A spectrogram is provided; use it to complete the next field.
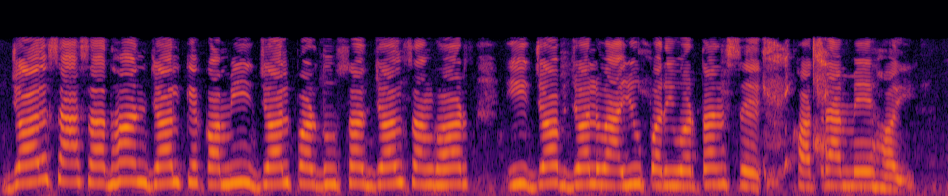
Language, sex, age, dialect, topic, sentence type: Magahi, female, 25-30, Southern, agriculture, statement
